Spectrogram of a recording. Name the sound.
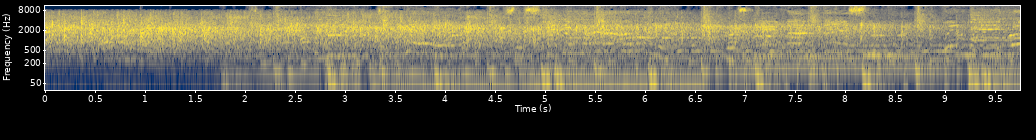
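students applauding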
